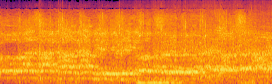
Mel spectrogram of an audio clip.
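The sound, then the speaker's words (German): A loud, dense roar of Hamburger SV (HSV) football fans cheering and chanting at a Bundesliga match, a sustained wall of crowd noise with rhythmic surges throughout and no break or quiet moment. “Die Fans des HSV kommen gar nicht aus dem Jubeln raus.”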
